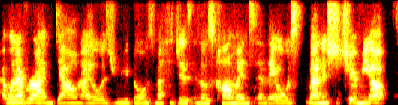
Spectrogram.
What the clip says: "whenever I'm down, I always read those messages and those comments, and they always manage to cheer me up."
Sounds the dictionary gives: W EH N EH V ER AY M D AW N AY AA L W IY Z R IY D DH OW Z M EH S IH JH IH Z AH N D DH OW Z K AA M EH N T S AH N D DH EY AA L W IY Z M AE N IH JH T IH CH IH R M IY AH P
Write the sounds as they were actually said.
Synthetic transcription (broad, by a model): W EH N EH V ER AY M D AW N AY AA L W IY Z R IY D DH OW Z M EH S IH JH IH Z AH N DH OW Z K AA M EH N T S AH N DH EY AA L W IY Z M AE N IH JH T IH CH IH R M IY AH P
